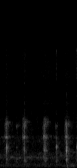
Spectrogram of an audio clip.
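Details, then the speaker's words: Objective tinnitus from palatal tremor (palatal myoclonus): sharp, regular clicking at about four clicks a second, audible clicks from involuntary palatal movement. "temblor palatino mira, oyes los clics, y existe aquí mira, este movimiento involuntario en esta región, ¿está bien?"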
